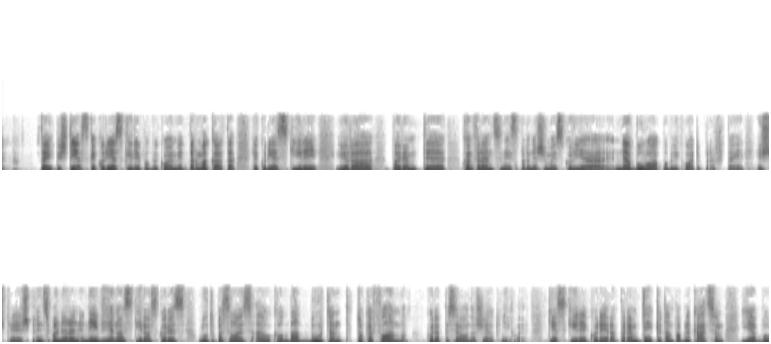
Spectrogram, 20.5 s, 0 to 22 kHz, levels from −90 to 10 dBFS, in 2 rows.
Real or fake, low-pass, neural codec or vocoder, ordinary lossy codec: fake; 7.2 kHz; codec, 16 kHz, 1.1 kbps, Voila-Tokenizer; MP3, 48 kbps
